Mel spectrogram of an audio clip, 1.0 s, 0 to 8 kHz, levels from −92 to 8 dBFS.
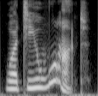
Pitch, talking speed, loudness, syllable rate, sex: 270 Hz, 245 wpm, -14 LUFS, 4.8 syllables/s, female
